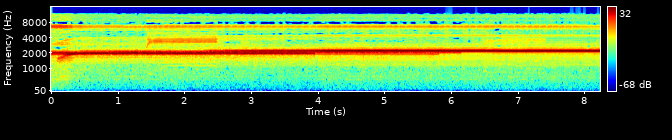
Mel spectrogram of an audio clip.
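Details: Wet June night in 2014 after a thunderstorm, with southern toads gathered around two small ponds. An unbroken high-pitched trill fills the whole stretch, creeping slightly upward in pitch. Short, fainter, higher buzzy notes appear now and then.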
